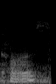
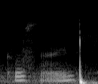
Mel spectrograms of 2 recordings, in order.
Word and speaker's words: cos: abbreviated to cos so please don't pronounce it cause it's cosine and that would abbreviate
